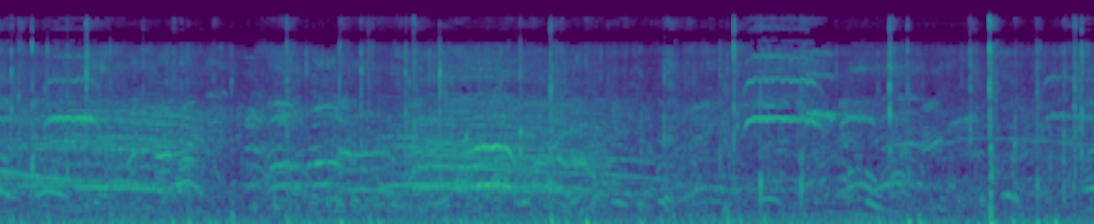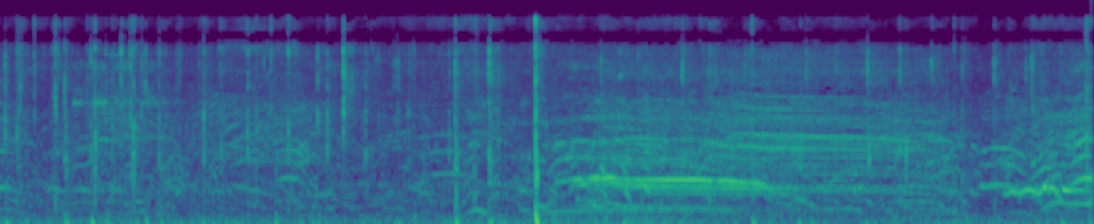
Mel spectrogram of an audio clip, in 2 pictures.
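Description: Volleyball players and onlookers calling out and shouting during a grass volleyball rally, with sharp smacks of hands hitting the ball. The loudest smack comes about twelve seconds in and is followed by a burst of shouting.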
